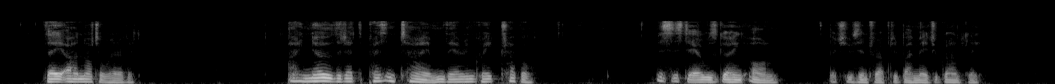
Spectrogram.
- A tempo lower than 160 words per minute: No, average, 170 wpm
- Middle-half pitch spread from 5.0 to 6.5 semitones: Yes, wide, 5.5 semitones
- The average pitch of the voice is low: Yes, low, 115 Hz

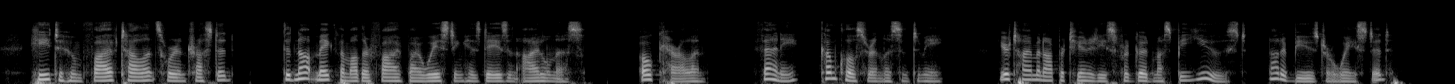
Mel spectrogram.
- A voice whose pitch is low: No, medium, 165 Hz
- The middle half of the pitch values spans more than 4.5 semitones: Yes, average, 4.9 semitones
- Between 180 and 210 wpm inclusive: No, average, 170 wpm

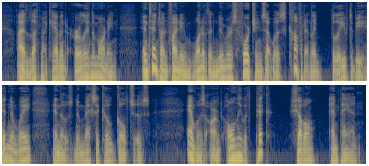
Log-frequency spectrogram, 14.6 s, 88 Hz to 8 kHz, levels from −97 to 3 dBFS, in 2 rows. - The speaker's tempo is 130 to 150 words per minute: No, average, 160 wpm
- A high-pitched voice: No, very low, 90 Hz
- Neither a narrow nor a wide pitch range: No, wide, 6.4 semitones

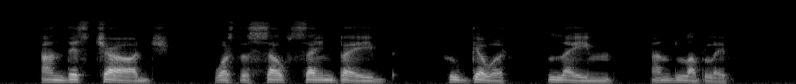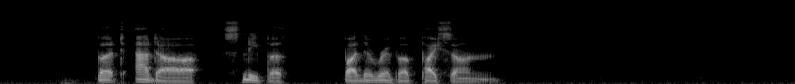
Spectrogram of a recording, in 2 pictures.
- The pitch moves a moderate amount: Yes, average, 4.5 semitones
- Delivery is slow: Yes, slow, 70 wpm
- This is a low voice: Yes, very low, 90 Hz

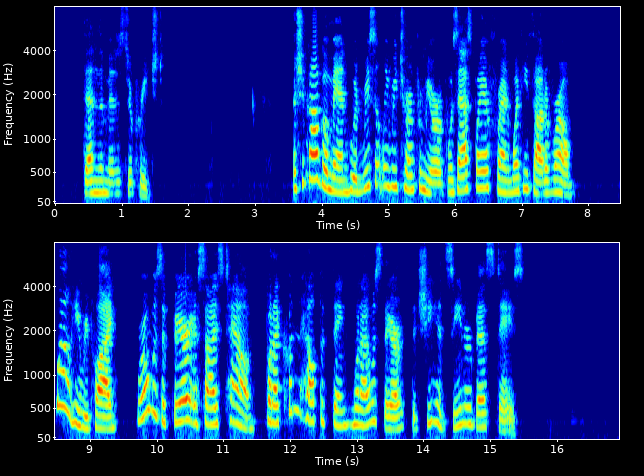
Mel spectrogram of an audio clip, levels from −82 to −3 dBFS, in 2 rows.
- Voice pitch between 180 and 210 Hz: No, high, 235 Hz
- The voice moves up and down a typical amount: No, wide, 7.0 semitones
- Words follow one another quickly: No, average, 175 wpm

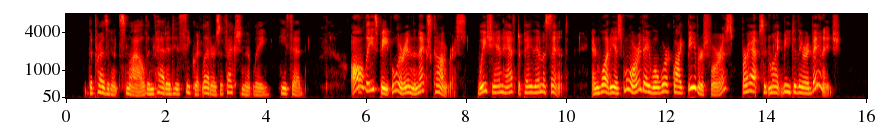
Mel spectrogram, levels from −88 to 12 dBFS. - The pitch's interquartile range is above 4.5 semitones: Yes, average, 4.9 semitones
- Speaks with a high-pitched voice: Yes, high, 210 Hz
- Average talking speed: Yes, average, 170 wpm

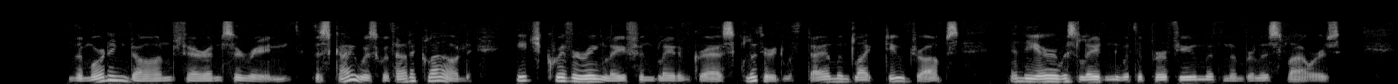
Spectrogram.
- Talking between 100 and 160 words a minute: Yes, average, 155 wpm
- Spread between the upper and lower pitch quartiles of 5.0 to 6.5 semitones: Yes, wide, 5.4 semitones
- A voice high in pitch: No, low, 110 Hz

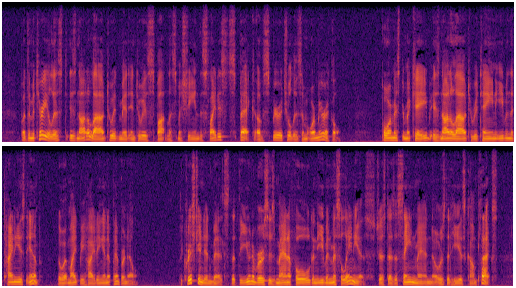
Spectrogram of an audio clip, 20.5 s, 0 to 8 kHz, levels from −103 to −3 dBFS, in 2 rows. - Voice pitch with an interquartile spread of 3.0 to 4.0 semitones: Yes, average, 3.7 semitones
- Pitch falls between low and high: No, low, 115 Hz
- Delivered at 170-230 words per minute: Yes, average, 175 wpm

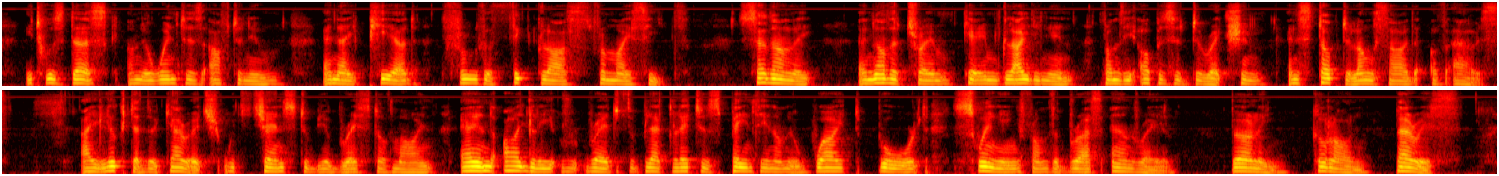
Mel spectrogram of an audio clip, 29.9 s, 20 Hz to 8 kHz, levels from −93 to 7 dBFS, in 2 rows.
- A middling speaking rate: No, slow, 125 wpm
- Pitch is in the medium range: No, low, 125 Hz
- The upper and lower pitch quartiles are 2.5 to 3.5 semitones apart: Yes, average, 3.1 semitones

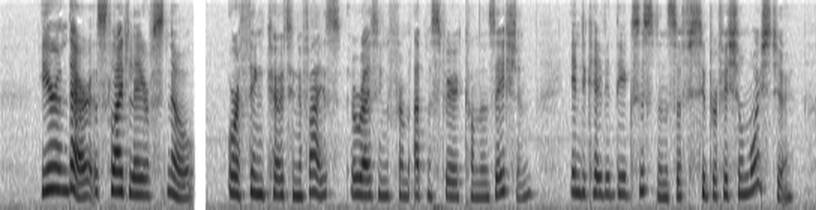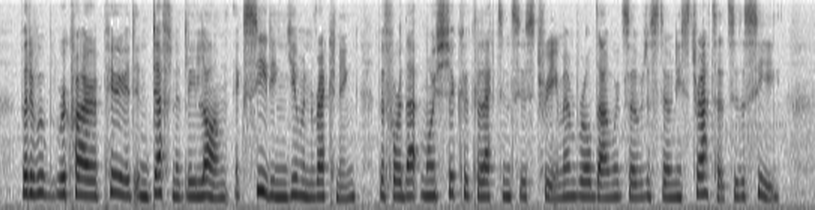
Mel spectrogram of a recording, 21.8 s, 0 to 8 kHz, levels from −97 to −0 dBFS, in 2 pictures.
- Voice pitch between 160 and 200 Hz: No, high, 220 Hz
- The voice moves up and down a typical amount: Yes, average, 3.2 semitones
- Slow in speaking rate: No, average, 145 wpm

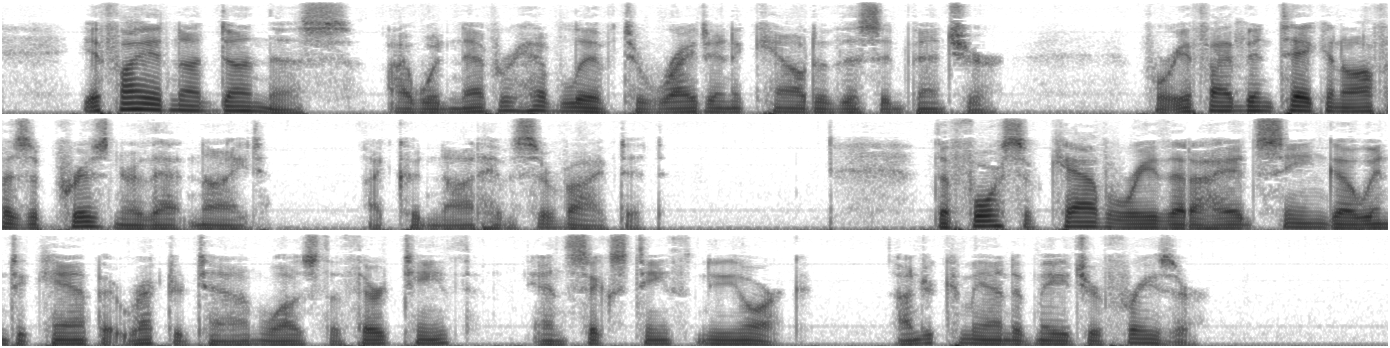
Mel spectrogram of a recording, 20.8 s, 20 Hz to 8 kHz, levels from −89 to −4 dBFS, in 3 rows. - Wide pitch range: No, average, 4.0 semitones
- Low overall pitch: Yes, very low, 90 Hz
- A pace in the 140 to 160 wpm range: No, average, 175 wpm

